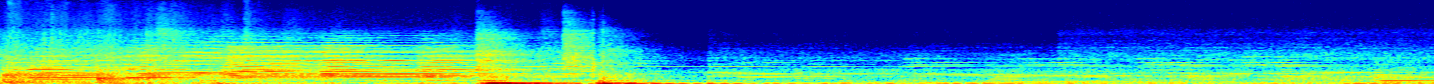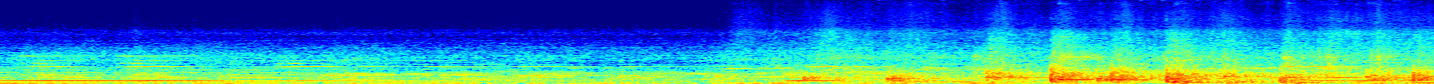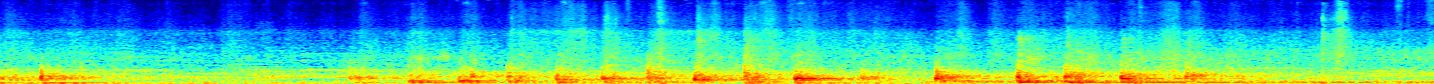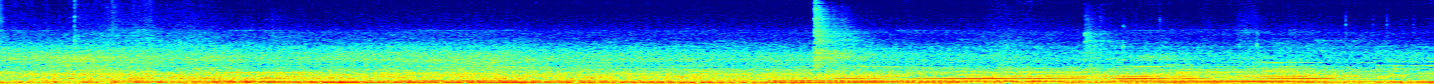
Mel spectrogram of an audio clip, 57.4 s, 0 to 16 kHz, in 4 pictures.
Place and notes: abends in der musikschule, gang durch das gebäude begleitet von verschiedenen musikalischen etitüden und schritten und dem knarzen des flurbodens
project: :resonanzen - neanderland soundmap nrw: social ambiences/ listen to the people - in & outdoor nearfield recordings
musikschule, 19 April, 10:45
